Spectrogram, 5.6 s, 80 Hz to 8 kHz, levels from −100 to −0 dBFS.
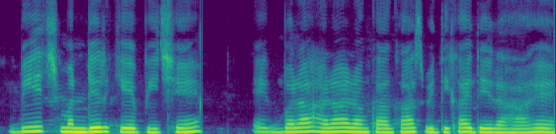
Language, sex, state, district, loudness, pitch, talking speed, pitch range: Hindi, female, Arunachal Pradesh, Papum Pare, -15 LUFS, 225 Hz, 160 wpm, 220-240 Hz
